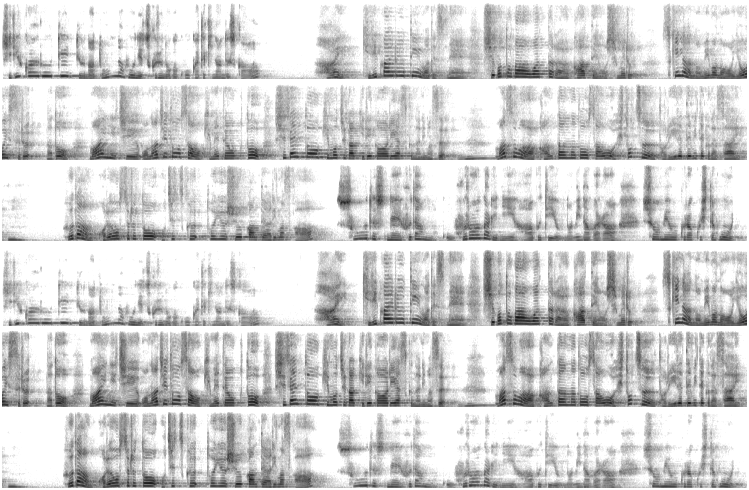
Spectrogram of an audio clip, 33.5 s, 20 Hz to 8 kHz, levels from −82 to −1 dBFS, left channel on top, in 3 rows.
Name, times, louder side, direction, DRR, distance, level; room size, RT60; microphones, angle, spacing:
voice 1, 0.0-3.9 18.0-18.6 22.4-22.7 27.4-33.3, left 5 dB, 90° left, 17 dB, 1.0 m, -30 dB
voice 2, 4.7-5.2 5.4-9.5 9.9-17.8 18.6-22.2 23.3-27.0, right 2 dB, 50° right, 6 dB, 1.2 m, -23 dB
29.5 x 14.0 x 9.0 m, 0.70 s
head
